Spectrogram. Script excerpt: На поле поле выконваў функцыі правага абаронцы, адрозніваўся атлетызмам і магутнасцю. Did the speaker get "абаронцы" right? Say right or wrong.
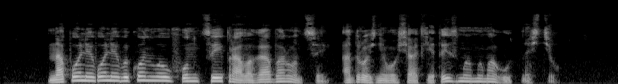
right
